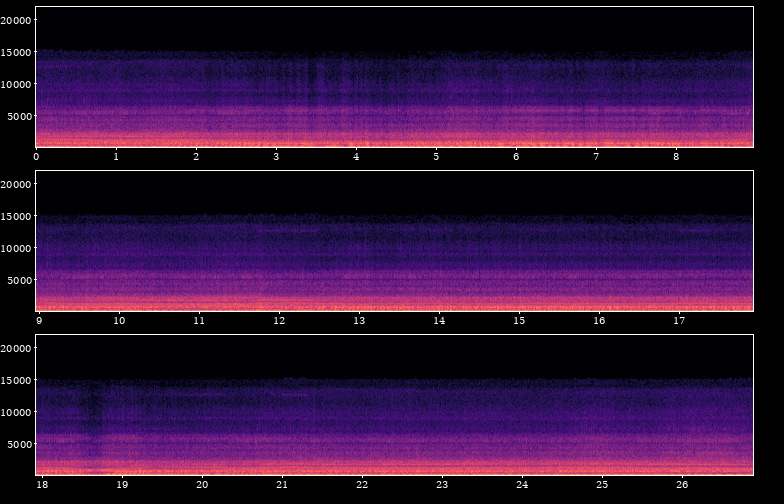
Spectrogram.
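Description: Quadcopter drone's electric motors and propellers buzzing steadily, heard close up from the camera on board. The pitch drifts as it manoeuvres, with one brief sharp dip and recovery about two-thirds of the way through.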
